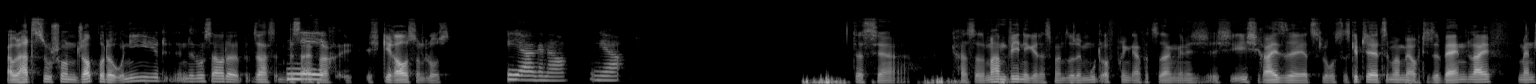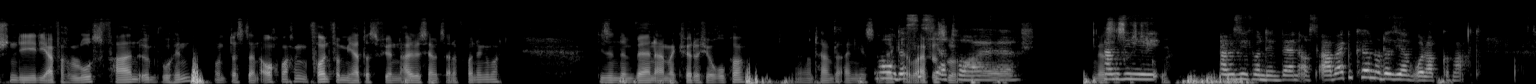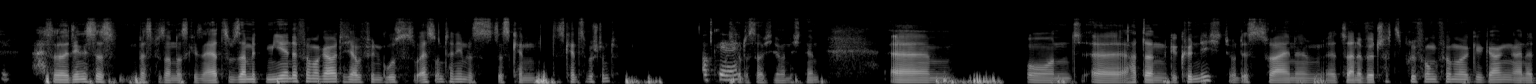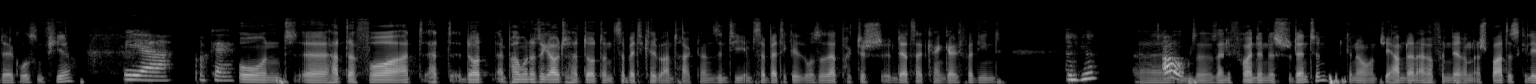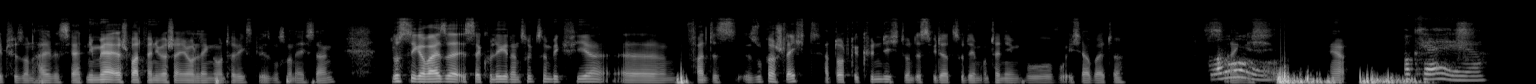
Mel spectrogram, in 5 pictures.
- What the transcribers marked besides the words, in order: other background noise; wind; unintelligible speech; unintelligible speech
- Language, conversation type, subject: German, unstructured, Was war dein überraschendstes Erlebnis auf Reisen?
